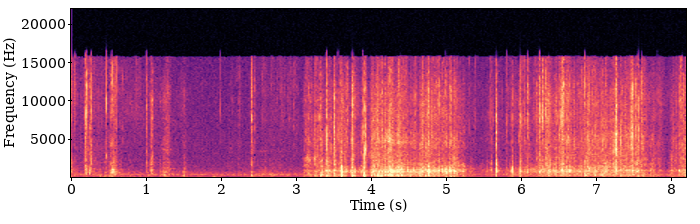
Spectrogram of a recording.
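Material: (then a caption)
Plastic sequins. Nails and fingertips brush and scratch the plastic sequin cover of a closed sequin-covered notebook resting on a table. The first three seconds hold quiet, scattered clicks and light scratches. Then a denser, louder stretch of rustling, crinkly scratching follows, with sharp ticks mixed in and a bright, papery texture.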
